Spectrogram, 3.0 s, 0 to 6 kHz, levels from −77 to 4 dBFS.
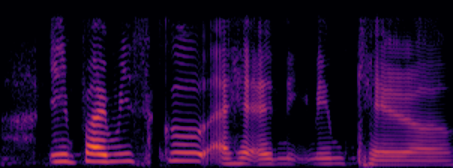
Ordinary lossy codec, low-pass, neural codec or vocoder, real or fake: none; 5.4 kHz; codec, 16 kHz, 8 kbps, FunCodec, trained on Chinese and English, 25 frames a second; fake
